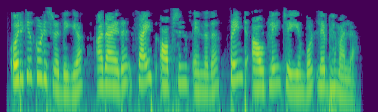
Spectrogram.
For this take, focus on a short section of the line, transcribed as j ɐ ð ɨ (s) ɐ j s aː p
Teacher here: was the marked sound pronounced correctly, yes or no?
yes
